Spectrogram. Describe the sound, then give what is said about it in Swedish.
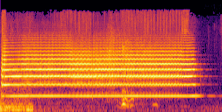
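A horn, blown by Ramsay Bolton's forces as they surround Winterfell, sounds in one long, loud, steady blast with a bright, buzzy tone, holding the same pitch for nearly four seconds before cutting off abruptly. “Han älskar att blåsa i olika tutor det är det första de gör när de, när de omringar Winterfell.”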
